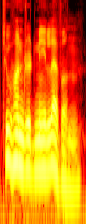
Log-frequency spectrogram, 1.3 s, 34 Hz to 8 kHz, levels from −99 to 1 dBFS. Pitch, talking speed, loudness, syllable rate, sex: 120 Hz, 140 wpm, -16 LUFS, 4.7 syllables/s, male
